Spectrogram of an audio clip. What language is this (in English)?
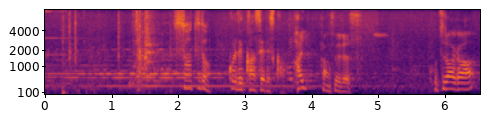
Japanese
